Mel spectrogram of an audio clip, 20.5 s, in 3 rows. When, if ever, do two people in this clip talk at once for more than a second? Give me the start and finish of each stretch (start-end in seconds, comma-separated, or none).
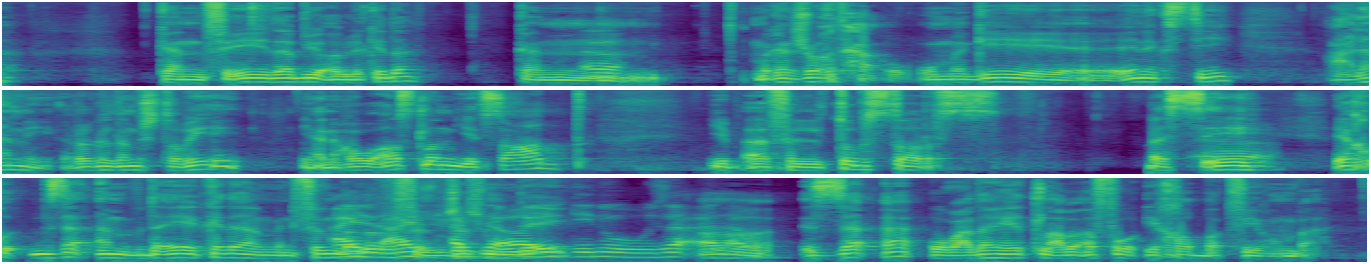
15.3-16.5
